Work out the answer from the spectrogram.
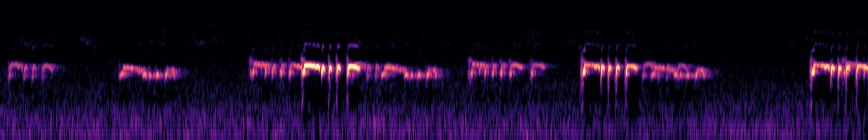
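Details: Local zebra dove song used to coax quiet doves into singing. Soft rolling coos alternate with louder stuttered phrases of clipped notes, and the phrases overlap closely at times.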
